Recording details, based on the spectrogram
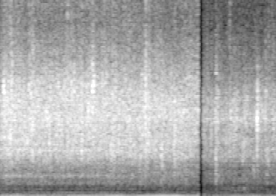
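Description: Chopped onion and garlic fry steadily in a hot pan for pork liver adobo, a close, even crackling sizzle with a brief cut near the end and no talk.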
